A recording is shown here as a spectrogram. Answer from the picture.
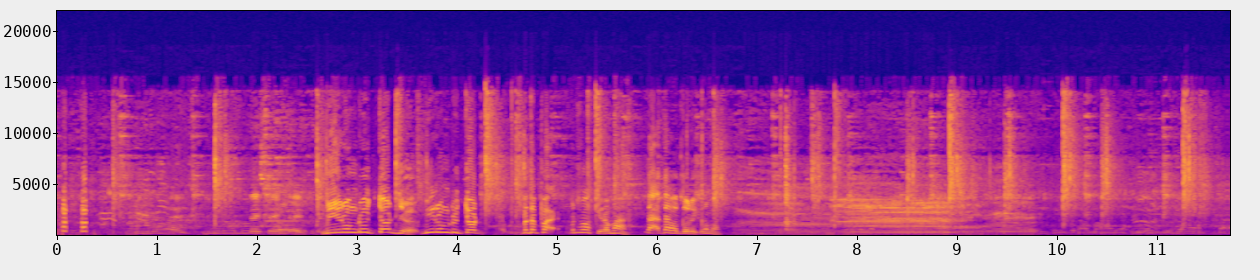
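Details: Bulls during karapan sapi bull race training at the Asemanis field, Pamekasan. Wavering, rising-and-falling vocal sounds give way to a long, steady, low moo in the second half, with crowd noise and music around.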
